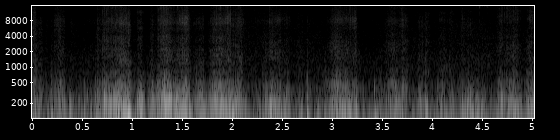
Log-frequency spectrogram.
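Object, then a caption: Foam microphone windscreen. A soft, hollow black foam windscreen cover, taken off the microphone and held in both hands, is rubbed and scratched with long nails and fingertips close to the bare mic grille. The result is a quiet, muffled, low rumbling of brushing and scraping that swells and fades in uneven waves, with faint hissy traces up high.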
